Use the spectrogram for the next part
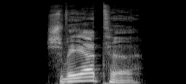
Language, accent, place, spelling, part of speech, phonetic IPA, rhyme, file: German, Germany, Berlin, schwärte, verb, [ˈʃvɛːɐ̯tə], -ɛːɐ̯tə, De-schwärte.ogg
- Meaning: inflection of schwären: 1. first/third-person singular preterite 2. first/third-person singular subjunctive II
